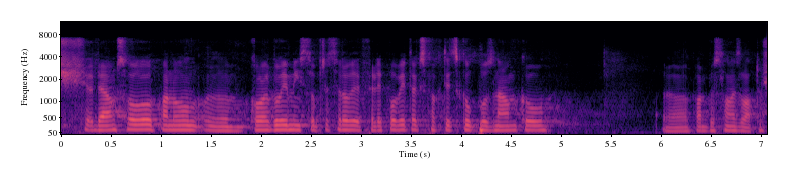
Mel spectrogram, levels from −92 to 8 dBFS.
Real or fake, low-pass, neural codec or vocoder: fake; 7.2 kHz; codec, 16 kHz, 2 kbps, FunCodec, trained on LibriTTS, 25 frames a second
